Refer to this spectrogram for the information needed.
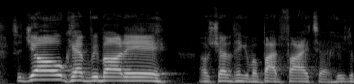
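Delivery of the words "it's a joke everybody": raised, louder call-out; loud disclaimer. Real, not acted. Podcaster assuring viewers he was joking, loudly. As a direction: announce it to the whole audience.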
